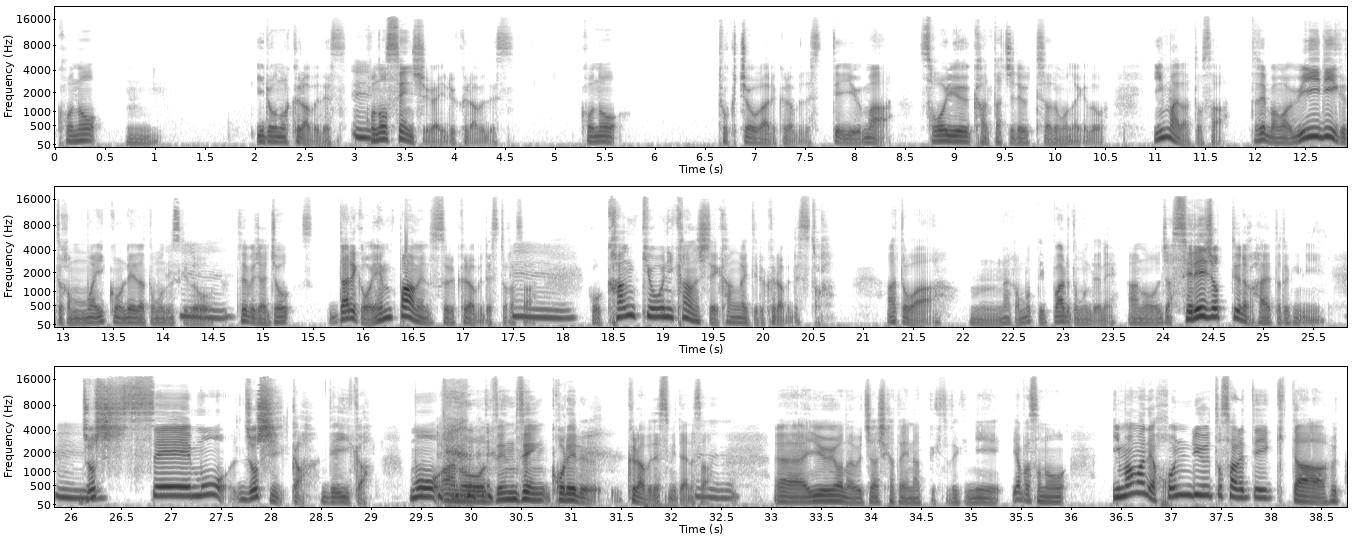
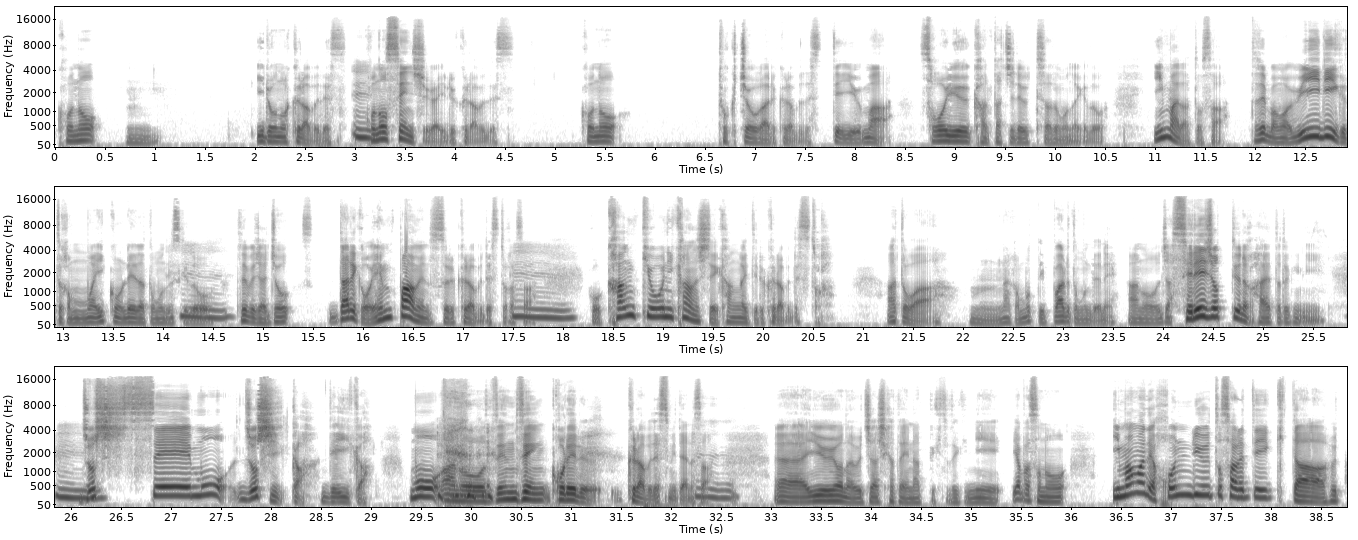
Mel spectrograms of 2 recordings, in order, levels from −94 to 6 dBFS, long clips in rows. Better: neither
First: none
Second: none

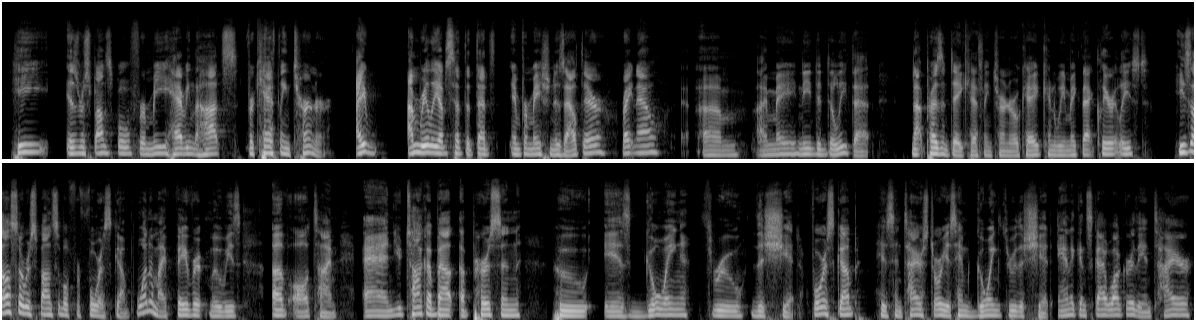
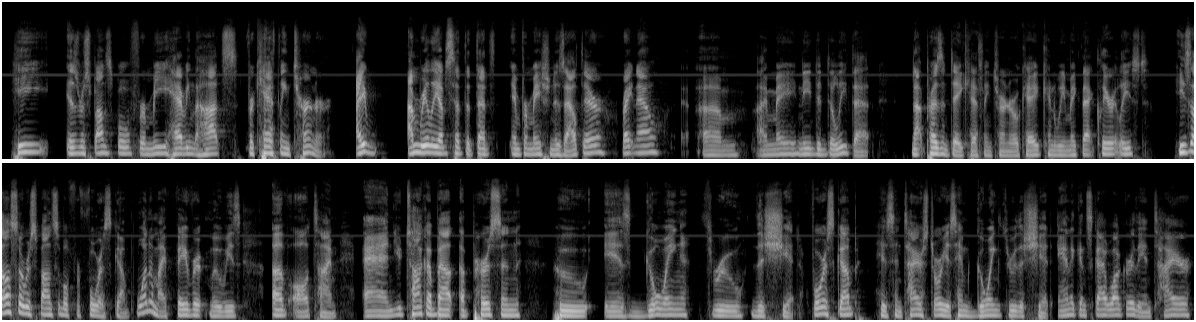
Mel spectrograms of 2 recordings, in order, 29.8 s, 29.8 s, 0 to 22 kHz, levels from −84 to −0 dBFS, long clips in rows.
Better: first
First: none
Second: high-pitched whine; faint; throughout; 3 kHz, 35 dB below the speech

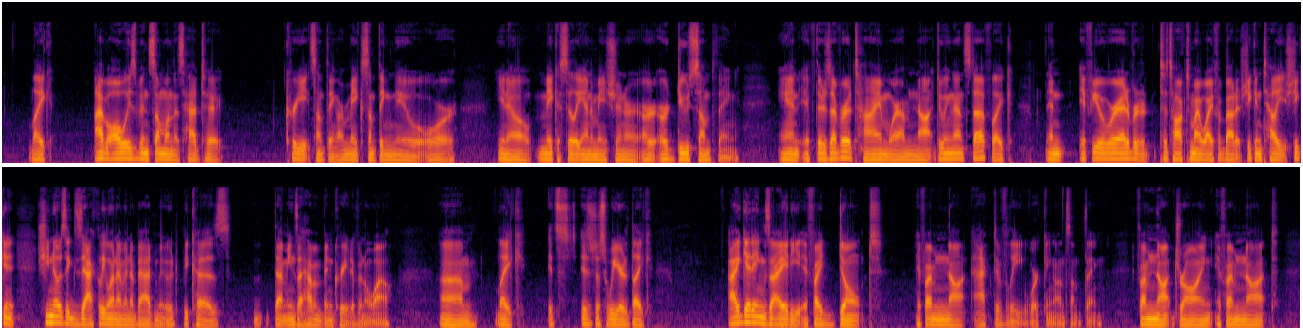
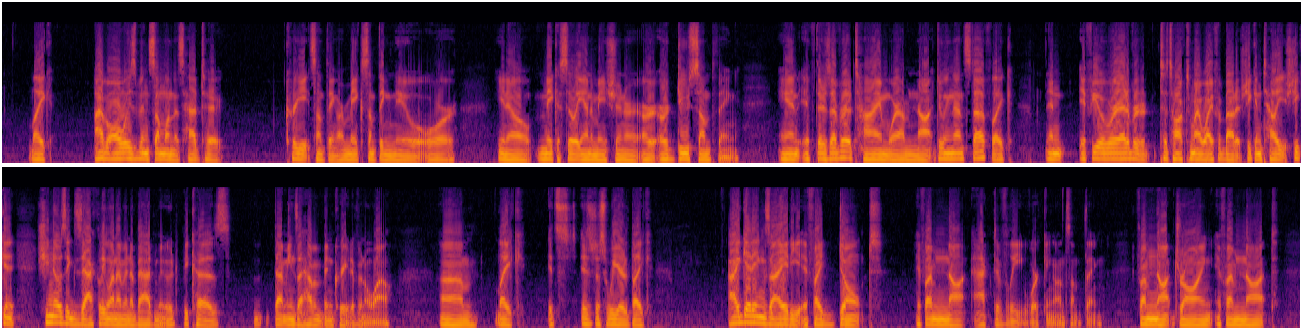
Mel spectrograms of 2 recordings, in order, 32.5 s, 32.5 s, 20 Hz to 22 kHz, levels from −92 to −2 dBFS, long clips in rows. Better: first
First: none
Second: distortion; slight; 7% of the sound clipped

